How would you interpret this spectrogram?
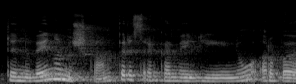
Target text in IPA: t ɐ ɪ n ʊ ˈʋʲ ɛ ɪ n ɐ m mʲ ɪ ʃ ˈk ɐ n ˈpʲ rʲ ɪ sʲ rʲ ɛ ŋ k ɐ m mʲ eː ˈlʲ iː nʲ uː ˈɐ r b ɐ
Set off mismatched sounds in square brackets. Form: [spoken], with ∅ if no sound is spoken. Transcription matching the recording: t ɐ ɪ n ʊ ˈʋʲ ɛ ɪ n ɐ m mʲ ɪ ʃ ˈk ɐ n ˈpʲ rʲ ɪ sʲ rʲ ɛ ŋ k ɐ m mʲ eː ˈlʲ iː nʲ uː ˈɐ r b ɐ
